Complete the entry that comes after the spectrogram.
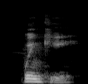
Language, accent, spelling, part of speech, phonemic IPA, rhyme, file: English, Australia, winky, adjective / noun, /ˈwɪŋki/, -ɪŋki, En-au-winky.ogg
- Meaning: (adjective) Tending to wink; winking; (noun) 1. An emoticon or smiley that shows a winking face, such as ;-) or 😉 2. The penis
